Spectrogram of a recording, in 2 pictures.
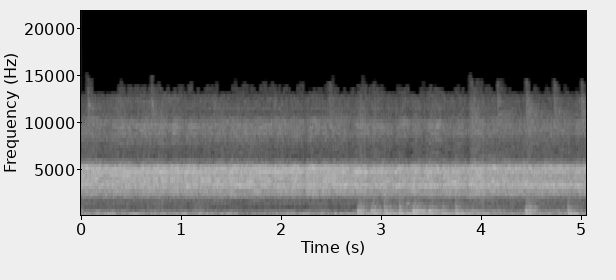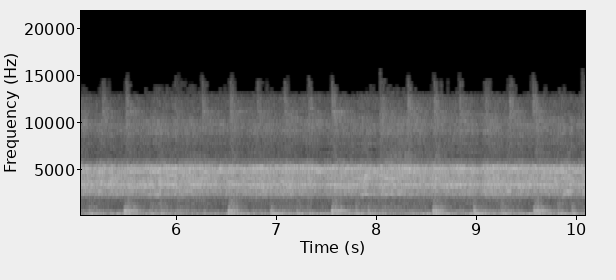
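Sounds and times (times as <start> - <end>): distorted electric guitar riffing: 2.7 - 10.0.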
